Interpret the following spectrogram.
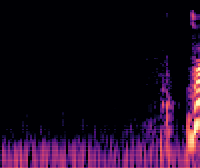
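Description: Near silence, then a woman's voice starts speaking near the end.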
